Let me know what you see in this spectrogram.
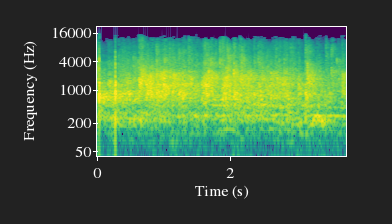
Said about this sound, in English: Oh, and our Mayor of North Dumfries has arrived. Thank you, Mayor, for coming tonight. You're supposed to applaud the Mayor.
